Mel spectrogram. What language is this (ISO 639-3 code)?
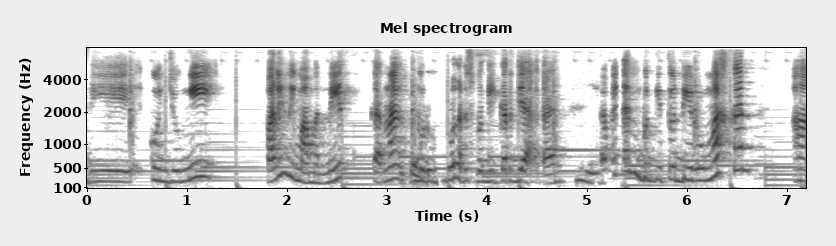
ind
